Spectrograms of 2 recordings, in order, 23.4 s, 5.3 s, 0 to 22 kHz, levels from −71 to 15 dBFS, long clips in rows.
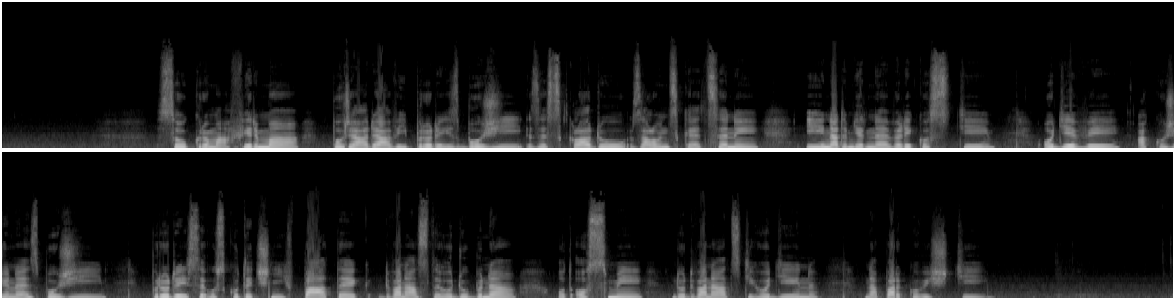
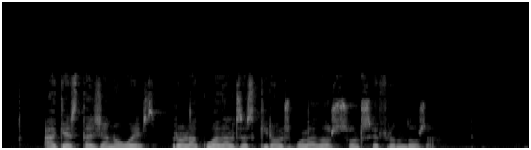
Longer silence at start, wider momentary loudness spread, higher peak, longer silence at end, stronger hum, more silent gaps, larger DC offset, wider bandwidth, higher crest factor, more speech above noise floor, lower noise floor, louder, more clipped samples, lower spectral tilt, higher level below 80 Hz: first, 1.55 s vs 0.4 s; first, 11 LU vs 6 LU; first, 0 dBFS vs -12 dBFS; first, 1.8 s vs 0.95 s; neither; neither; neither; first, 14.5 kHz vs 11.5 kHz; about the same, 16 dB vs 16 dB; second, 32 dB vs 40 dB; second, -48 dBFS vs -68 dBFS; first, -16 LUFS vs -28 LUFS; neither; about the same, -5.5 dB/octave vs -4.5 dB/octave; first, -38 dBFS vs -80 dBFS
